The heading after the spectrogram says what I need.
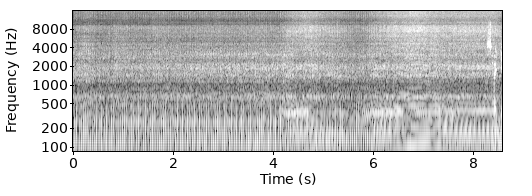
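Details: Fuel-injected single-cylinder dirt bike that repeatedly stalled on a desert ride. It runs with even low pulses, then stumbles and wavers as if dying. It dripped gas with the key on and the airbox filled with fuel, suggesting a flooding injector; the spark plug boot also had a hole.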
